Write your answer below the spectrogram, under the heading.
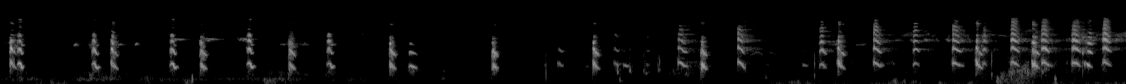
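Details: Eurasian coot decoy sound: sharp, nasal notes that grow denser and overlap toward the end, as if several birds call at once, with faint low rumbling.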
